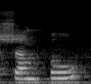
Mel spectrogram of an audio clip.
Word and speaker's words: xampu: s ó e aqui eu sou x com som de ch shampoo Xerife vamos soletrar palavras xampu xampu sílabas Chery fé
